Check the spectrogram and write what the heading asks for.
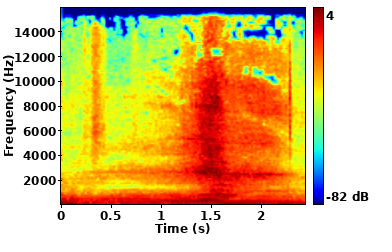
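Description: A moped engine buzzes past, its steady droning whine swelling to a peak midway with a hiss of rushing air before easing off again. No voices are heard.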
